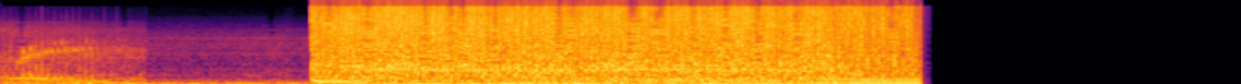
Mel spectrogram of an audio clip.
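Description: A sudden, harsh screech blares at full loudness and cuts off abruptly.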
